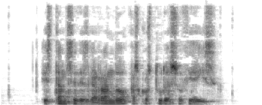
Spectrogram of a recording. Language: Galician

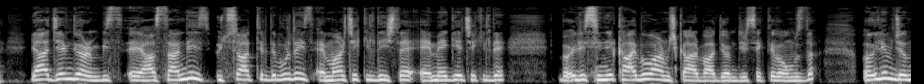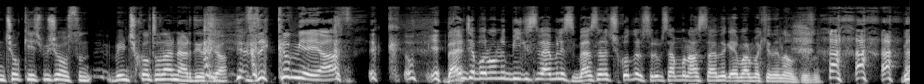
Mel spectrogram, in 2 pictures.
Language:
Turkish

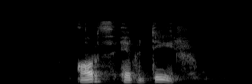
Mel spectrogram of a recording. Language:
Icelandic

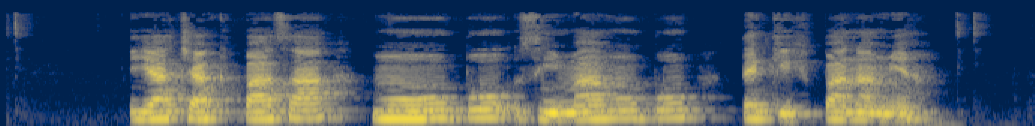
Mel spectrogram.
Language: Huarijio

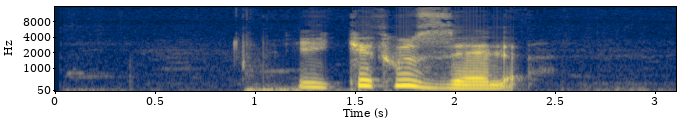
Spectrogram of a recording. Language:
Kabyle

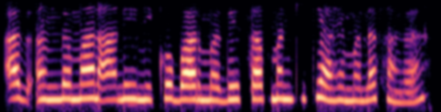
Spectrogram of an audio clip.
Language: Marathi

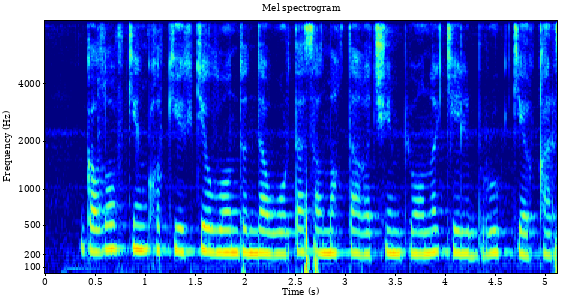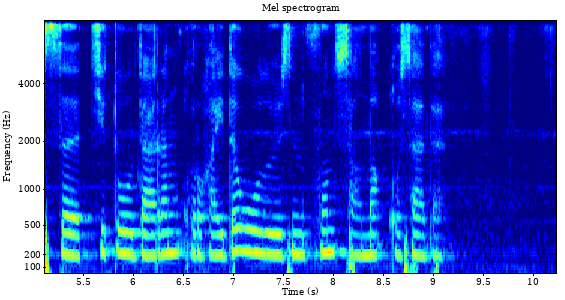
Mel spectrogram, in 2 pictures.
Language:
Kazakh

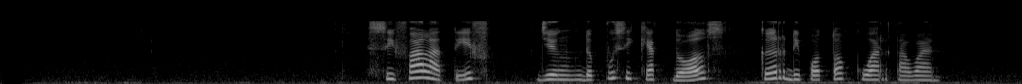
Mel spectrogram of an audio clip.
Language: Sundanese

